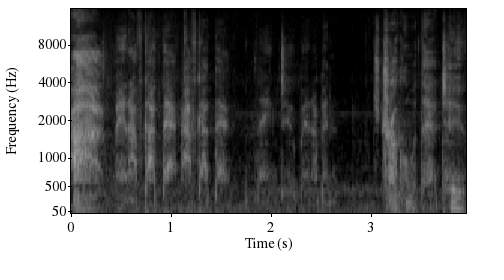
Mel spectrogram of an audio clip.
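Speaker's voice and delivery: very quiet, hushed, under-the-breath whisper. Acting out someone admitting the same struggle, in a hushed voice. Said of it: "with a hushed voice".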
